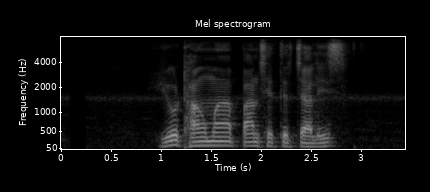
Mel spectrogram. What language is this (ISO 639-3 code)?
nep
